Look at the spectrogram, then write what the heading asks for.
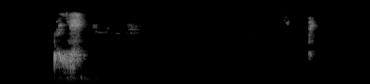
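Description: A crisp bite into a purple fruit that tastes like apple, followed by a few soft, faint chewing clicks with silence between them.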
